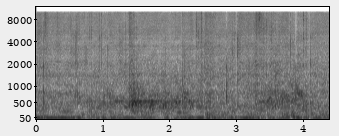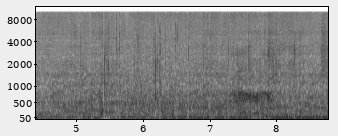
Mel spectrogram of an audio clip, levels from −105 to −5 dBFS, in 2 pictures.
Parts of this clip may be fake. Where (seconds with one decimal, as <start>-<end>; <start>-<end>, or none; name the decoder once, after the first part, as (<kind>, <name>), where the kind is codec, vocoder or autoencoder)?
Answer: 0.0-5.8 (codec, SNAC); 6.7-8.8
